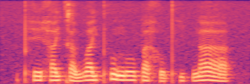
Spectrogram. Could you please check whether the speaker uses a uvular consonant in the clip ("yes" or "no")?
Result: no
